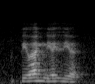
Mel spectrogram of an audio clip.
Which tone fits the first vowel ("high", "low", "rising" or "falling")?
rising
